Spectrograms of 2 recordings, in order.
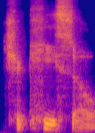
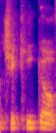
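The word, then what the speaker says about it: Chaquico: And it's got to be said, the guitarist from this group, Craig Chiquico, I think I think it's pronounced Chiquiso, I think. Because I called him Chiquico for my entire life.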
